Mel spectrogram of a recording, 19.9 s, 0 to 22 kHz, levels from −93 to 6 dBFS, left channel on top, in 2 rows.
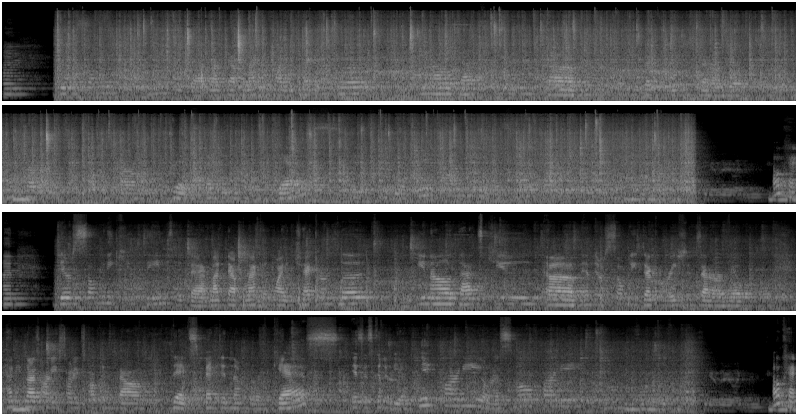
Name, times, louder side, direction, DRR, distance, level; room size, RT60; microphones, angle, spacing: voice 1, 0.0-17.2 19.6-19.8, right 3 dB, 55° right, 5 dB, 1.0 m, -43 dB
sound 1, 0.6-18.6, left 9 dB, 70° left, 0.4 m, -41 dB
Hammer, 3.9-5.2 7.5-8.8 11.1-12.4, right 4 dB, 75° right, 0.7 m, -54 dB
voice 2, 5.0-5.3 10.0-10.3 14.7-15.0 17.4-19.8, equal, 25° right, 2 dB, 0.9 m, -51 dB
11.5 x 9.3 x 3.1 m, 1.0 s
head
